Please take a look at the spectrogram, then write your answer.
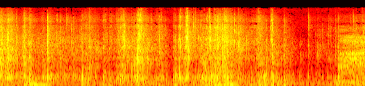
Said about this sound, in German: Es wird eine richtig geile Tüte gezückt. Es ist eine Bäckereitüte.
